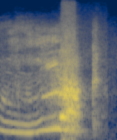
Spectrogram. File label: yuck, cartoon; Voice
